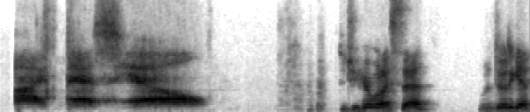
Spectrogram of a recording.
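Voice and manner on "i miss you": soft, hushed, close whisper. Showing how to whisper through a tube to someone close: whispering. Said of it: "I'm gonna whisper something to you".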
